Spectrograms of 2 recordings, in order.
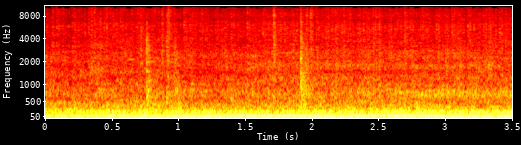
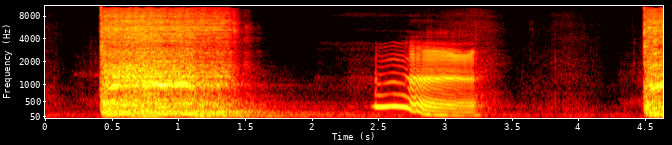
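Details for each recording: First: Centurion ARV tank winch engine, freshly started after battery swap and cleaning: steady low-pitched engine beat, even unhurried firing, no knocks or misses; small petrol engine running cleanly, normal running. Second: Centurion ARV with replacement batteries, isolator switched on: the main engine cranks in two-to-three-second bursts with gaps between, turning but never firing. Cause found to be a start button pushed in and stuck, engaging the starter unintentionally.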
